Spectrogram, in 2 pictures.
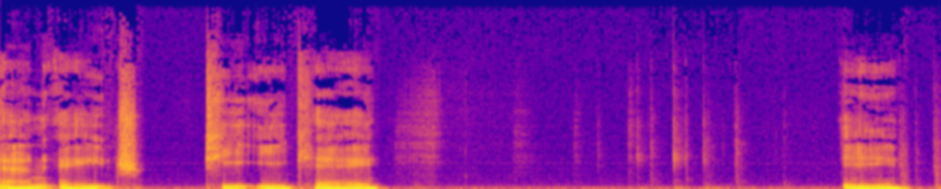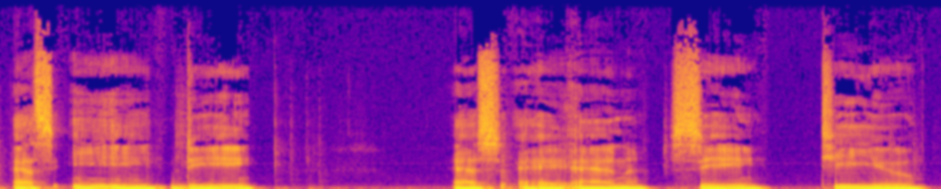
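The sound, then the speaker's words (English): Someone types a web address on a computer keyboard, with quick clusters of key clicks. A voice speaks in short bursts between quieter stretches of typing. “Or type in Harvest Dinner Fundraiser. Well, you can type in”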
